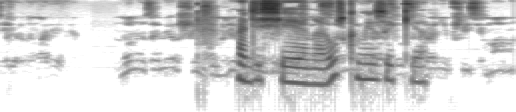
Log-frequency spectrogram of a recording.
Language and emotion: Russian, neutral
